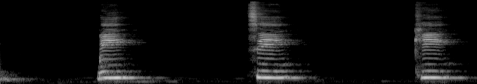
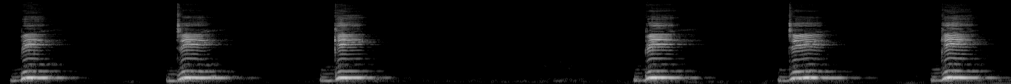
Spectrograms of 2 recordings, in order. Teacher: you will feel vibrations on your throat this is because these consonants are voiced consonants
